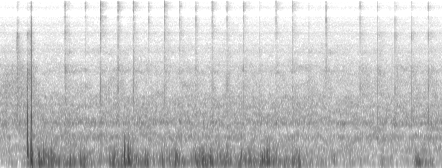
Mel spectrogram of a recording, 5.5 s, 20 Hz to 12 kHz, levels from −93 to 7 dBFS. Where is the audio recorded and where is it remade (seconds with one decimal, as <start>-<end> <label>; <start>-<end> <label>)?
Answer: 0.0-5.5 remade

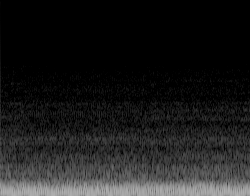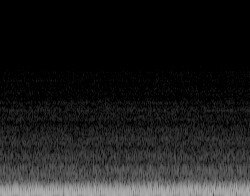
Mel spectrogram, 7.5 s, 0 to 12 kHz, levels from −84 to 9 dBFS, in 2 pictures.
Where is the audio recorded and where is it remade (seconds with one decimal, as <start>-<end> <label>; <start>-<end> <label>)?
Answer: 0.0-1.7 recorded; 1.7-2.8 remade; 2.8-4.7 recorded; 4.7-5.5 remade; 5.5-7.5 recorded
